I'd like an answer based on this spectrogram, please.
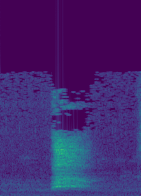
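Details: A local fox calling in a yard, possibly young, gives one short, harsh, hoarse call under half a second long, rough and scream-like, rising abruptly and fading into quiet background; the onlookers wonder whether a female is calling to it.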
